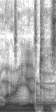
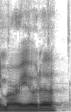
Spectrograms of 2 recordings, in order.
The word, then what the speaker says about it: Mariota: The correct Hawaiian pronunciation of Marcus Mariota is to enunciate the T. And if I'm talking really fast, I'll say Mariota, like it has a D.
